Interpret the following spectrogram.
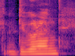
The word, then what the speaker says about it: Durand: But the recent one goes back to the Abraham line, or we call it During line. Durand. I don't know how to say it in English. Durand, Yes.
